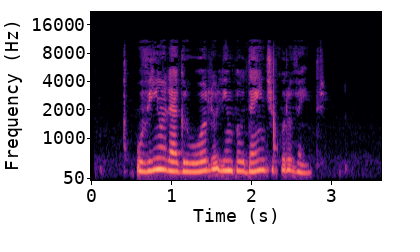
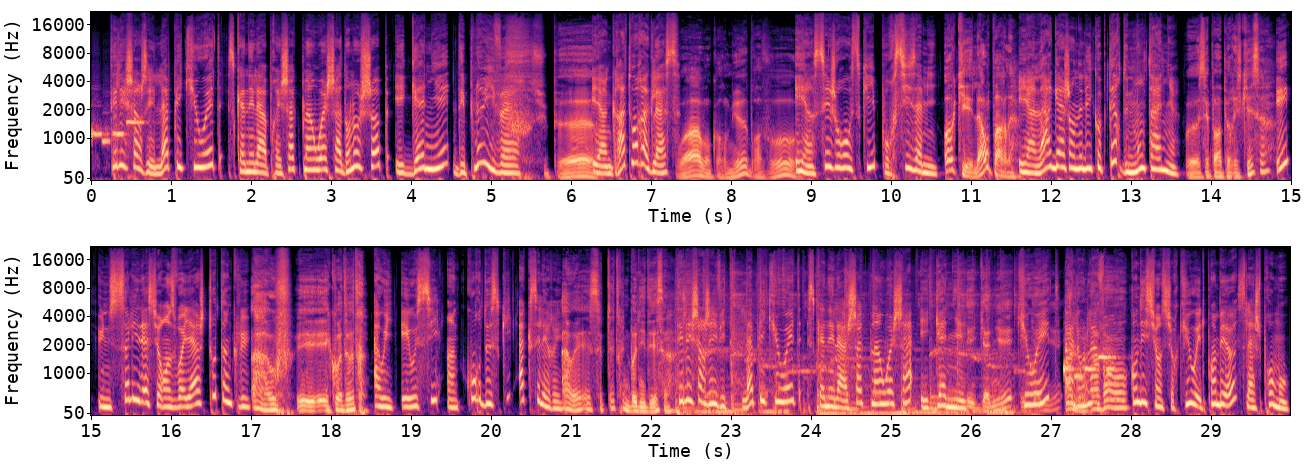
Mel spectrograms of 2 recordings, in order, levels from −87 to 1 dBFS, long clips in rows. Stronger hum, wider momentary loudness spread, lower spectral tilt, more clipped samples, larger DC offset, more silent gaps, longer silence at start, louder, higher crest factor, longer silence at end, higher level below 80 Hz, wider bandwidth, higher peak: neither; first, 13 LU vs 6 LU; about the same, -5.5 dB/octave vs -4.5 dB/octave; neither; neither; neither; first, 0.4 s vs 0 s; second, -23 LUFS vs -8 LUFS; first, 16 dB vs 8 dB; first, 0.75 s vs 0 s; second, -64 dBFS vs -28 dBFS; second, 11 kHz vs over 20 kHz; second, -10 dBFS vs 0 dBFS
